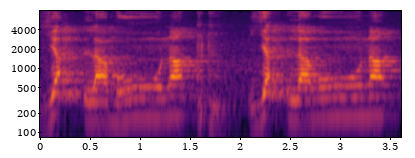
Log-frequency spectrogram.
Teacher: عین کی آواز تھوڑی بہت نرم ہوتی ہیں اور بغیر جھٹکے والی ہوتی ہے، اس میں کوئی جھٹکا نہیں آئے گا، کوئی سختی نہیں ہے اس میں، جیسے یعلمون۔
